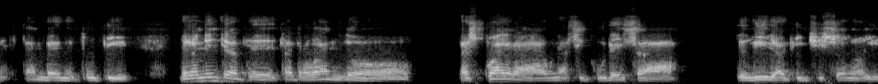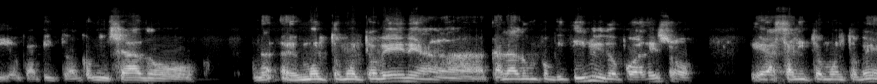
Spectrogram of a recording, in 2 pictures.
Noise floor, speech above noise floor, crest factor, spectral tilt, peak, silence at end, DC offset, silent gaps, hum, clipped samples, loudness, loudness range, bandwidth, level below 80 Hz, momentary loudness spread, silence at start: -68 dBFS; 49 dB; 18 dB; -2.5 dB/octave; -2 dBFS; 0 s; under 0.1%; none; none; under 0.1%; -18 LUFS; 2 LU; 15.5 kHz; -70 dBFS; 11 LU; 0 s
